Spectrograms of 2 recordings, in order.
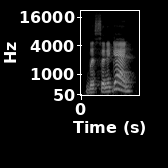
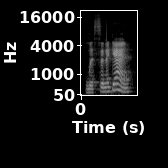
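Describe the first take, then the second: Both takes have the same delivery.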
